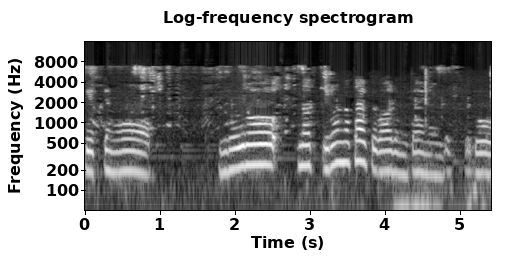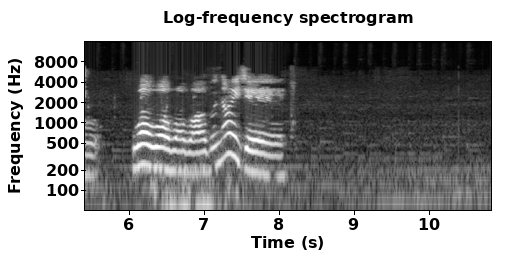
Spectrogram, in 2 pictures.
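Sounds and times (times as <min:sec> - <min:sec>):
speech: 0:00.0 - 0:01.2, 0:01.8 - 0:08.3
road noise: 0:03.0 - 0:10.8
car pulling out with engine rumbling: 0:04.0 - 0:10.8.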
